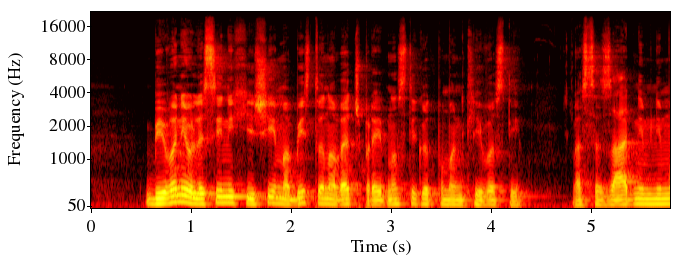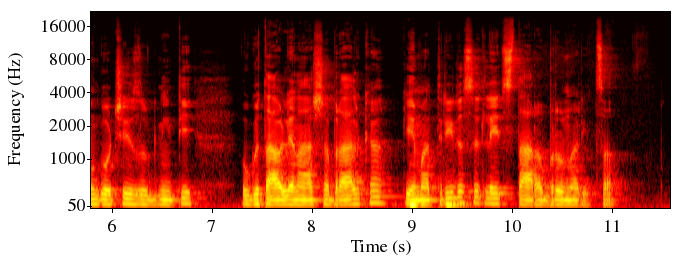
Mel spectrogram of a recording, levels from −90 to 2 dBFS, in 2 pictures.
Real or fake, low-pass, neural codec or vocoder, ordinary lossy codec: real; 19.8 kHz; none; none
